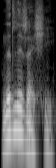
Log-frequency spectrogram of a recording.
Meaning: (verb) present active imperfective participle of надлежа́ть (nadležátʹ); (adjective) proper, fitting, suitable
- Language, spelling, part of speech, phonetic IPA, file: Russian, надлежащий, verb / adjective, [nədlʲɪˈʐaɕːɪj], Ru-надлежащий.ogg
